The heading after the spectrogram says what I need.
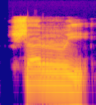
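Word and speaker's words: شَرِّ: Makanya dibacanya ditekan syarri, ya, syarri. Nah, min syarri ghasikin idza waqab.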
